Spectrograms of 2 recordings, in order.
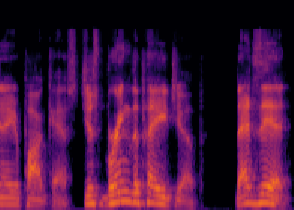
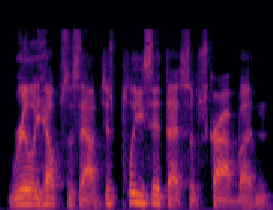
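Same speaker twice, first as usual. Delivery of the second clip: ordinary delivery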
